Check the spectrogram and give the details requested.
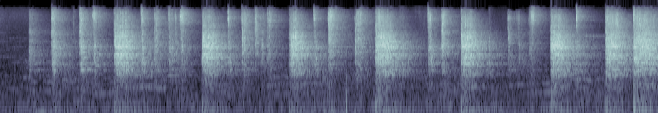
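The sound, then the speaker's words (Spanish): A donkey jawbone, cleaned and dried after the donkey died, is played as a percussion instrument, struck over and over in a quick, steady rhythm, each hit giving a loud, dry rattling buzz as the loose teeth chatter, with no voices. “Y, eh, y ellos lo utilizan como percusión. Escucha.”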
